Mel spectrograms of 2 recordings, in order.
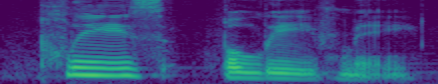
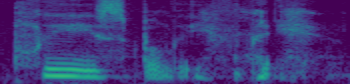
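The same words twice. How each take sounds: First: It is said in a demanding, forceful way. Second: It is said in a begging, pleading way.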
